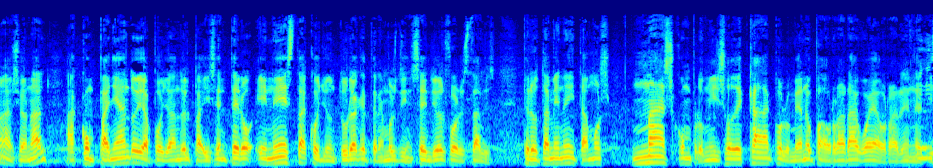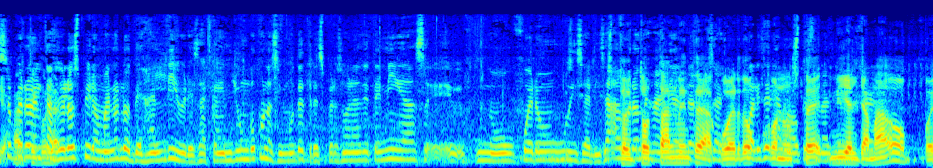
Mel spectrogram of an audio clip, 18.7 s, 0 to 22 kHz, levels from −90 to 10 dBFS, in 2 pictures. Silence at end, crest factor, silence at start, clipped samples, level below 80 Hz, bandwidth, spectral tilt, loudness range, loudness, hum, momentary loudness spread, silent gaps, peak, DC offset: 0 s; 20 dB; 0 s; under 0.1%; -70 dBFS; 15.5 kHz; -5 dB/octave; 8 LU; -24 LUFS; none; 10 LU; none; -4 dBFS; under 0.1%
